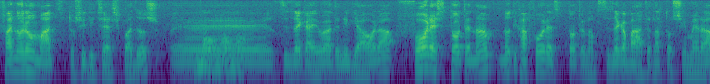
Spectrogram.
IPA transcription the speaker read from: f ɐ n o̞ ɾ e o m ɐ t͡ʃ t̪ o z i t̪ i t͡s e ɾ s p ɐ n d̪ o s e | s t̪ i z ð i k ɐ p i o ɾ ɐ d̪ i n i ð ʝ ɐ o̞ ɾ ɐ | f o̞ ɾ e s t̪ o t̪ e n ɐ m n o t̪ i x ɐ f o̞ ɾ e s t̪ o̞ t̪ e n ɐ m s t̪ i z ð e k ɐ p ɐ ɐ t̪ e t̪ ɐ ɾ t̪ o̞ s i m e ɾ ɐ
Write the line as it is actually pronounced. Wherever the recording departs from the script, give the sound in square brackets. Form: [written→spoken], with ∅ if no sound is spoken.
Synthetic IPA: f ɐ n o̞ ɾ e o m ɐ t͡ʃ t̪ o [z→s] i t̪ i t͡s e ɾ s p ɐ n d̪ o s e | s t̪ i z ð [i→e] k ɐ [p→∅] i o ɾ ɐ [d̪→t̪] i n i ð ʝ ɐ o̞ ɾ ɐ | f o̞ ɾ e s t̪ o t̪ e n ɐ m n o t̪ i x ɐ f o̞ ɾ e s t̪ o̞ t̪ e n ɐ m s t̪ i z ð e k ɐ p ɐ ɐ t̪ e t̪ ɐ ɾ t̪ o̞ s i m e ɾ ɐ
